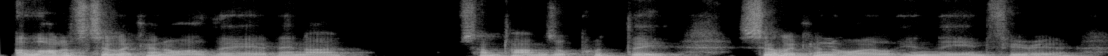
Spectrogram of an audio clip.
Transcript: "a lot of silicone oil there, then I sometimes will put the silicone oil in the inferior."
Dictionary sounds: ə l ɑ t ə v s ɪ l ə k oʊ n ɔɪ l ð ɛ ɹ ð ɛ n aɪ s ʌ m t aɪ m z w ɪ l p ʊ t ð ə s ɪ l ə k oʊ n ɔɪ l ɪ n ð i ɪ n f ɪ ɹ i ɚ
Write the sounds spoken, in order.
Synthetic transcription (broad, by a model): ə l ɑ t ə v s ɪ l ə k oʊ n ɔɪ l ð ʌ ɹ ð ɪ n aɪ s ʌ m t aɪ m z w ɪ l p ʊ t ð ə s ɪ l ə k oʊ n ɔɪ l ɪ n ð i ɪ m f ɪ ɹ i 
